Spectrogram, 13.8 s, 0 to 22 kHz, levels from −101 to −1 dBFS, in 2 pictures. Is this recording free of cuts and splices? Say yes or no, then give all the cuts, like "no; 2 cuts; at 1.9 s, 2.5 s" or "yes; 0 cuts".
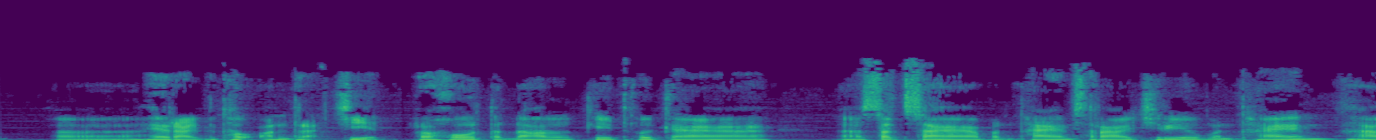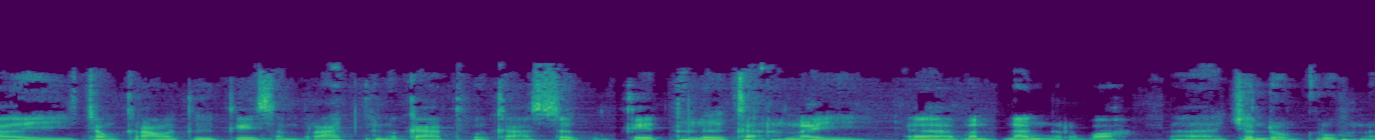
no; 1 cut; at 2.0 s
